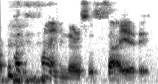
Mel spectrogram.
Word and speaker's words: Pathfinder Society: Pero lo que sí pasa con tercera edición es que existe esto del juego organizado, las RPGA, Adventures League y la Pathfinder Society. Lo pronuncié muy feo, muy feo, así que lo voy a pronunciar de vuelta. La Pathfinder Society. Gracias. Sí, ese es el inglés moronense.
